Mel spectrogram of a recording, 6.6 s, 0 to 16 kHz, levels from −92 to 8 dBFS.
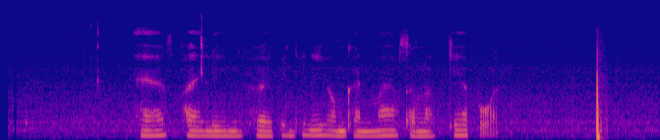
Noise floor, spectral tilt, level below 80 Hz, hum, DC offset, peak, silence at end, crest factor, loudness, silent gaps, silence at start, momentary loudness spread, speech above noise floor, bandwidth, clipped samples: -64 dBFS; -8 dB/octave; -52 dBFS; none; under 0.1%; -2 dBFS; 0.55 s; 36 dB; -38 LUFS; none; 1.35 s; 15 LU; 25 dB; 10 kHz; under 0.1%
